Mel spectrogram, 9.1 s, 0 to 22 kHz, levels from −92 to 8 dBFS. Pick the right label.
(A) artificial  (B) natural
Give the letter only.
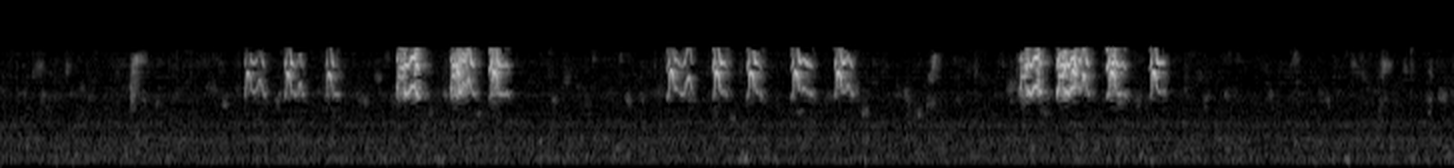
B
